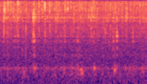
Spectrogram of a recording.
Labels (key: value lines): label: ambient
recorder: HydroMoth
